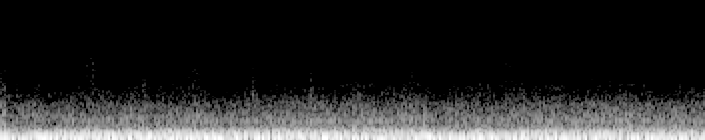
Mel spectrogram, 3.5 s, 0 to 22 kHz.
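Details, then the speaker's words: Porsche 911 Carrera 4 bought with burn damage and listed as not running, first test drive: steady low road rumble with zero knocks or bangs from suspension or steering; clutch, steering and brakes fine, slight rust on the discs. "There are zero knocks or bangs coming from the suspension or the steering or quite frankly anything whatsoever."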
